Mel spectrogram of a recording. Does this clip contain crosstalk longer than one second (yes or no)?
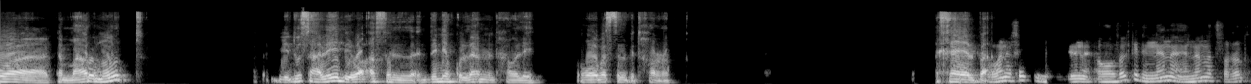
no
